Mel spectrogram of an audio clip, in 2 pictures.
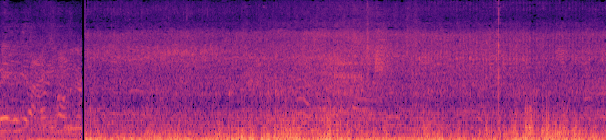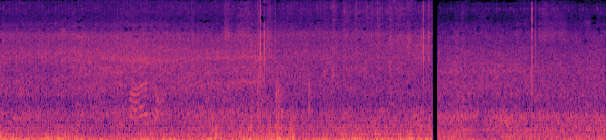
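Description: Town-street traffic: motor vehicles running past with a heavy low rumble, mixed with people's voices. The rumble breaks off suddenly near the end.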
